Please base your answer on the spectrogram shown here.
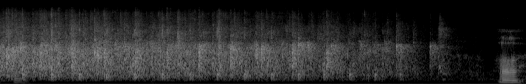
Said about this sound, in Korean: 우리 엔서처 공동체 한번 우리 힘찬 격려의 박수 부탁합니다.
